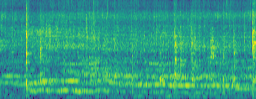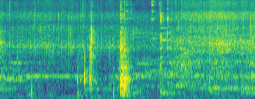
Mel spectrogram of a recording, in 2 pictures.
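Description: A spoon stirs and scrapes pea paste with cardamom in a hot pan, soft sizzling under irregular metallic clinks and scraping strokes, close and fairly loud.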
